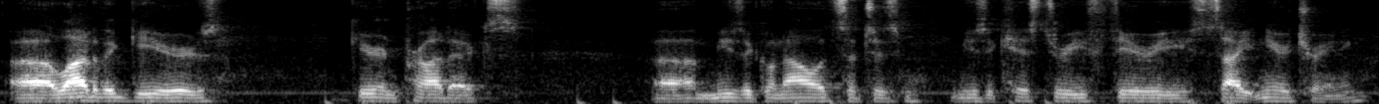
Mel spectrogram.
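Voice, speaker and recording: A young man with a fairly low voice gives an informal student presentation about his own work. The recording carries a little background noise. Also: level tone, moderate pace. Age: young adult. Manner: frequent throat clearing. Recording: noisy room recording.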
